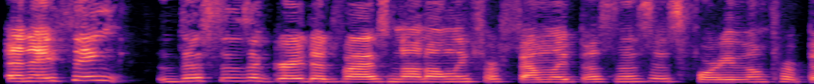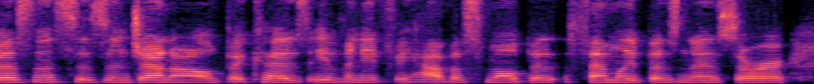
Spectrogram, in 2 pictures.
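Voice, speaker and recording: A woman's voice: fairly high pitch, level tone, fast, few pauses, a little mellow, dry recording. A woman from Albania hosting a podcast, asking long questions that she rephrases as she goes. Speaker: podcast host. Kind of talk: interview questions.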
